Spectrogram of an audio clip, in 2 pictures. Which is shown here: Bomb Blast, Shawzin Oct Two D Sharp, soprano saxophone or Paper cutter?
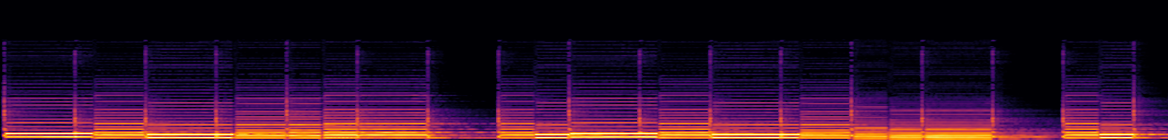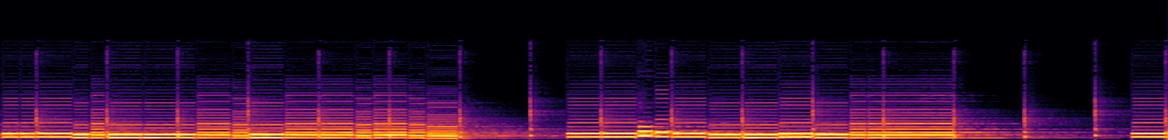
soprano saxophone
